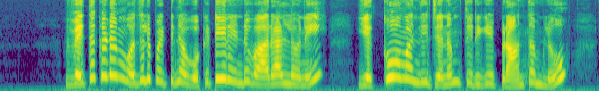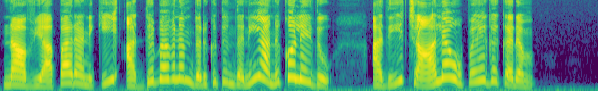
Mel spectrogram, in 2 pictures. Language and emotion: Telugu, surprised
